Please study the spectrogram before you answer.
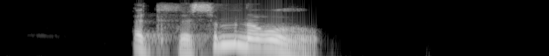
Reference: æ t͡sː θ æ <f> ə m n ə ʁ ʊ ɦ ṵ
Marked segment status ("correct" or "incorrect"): incorrect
